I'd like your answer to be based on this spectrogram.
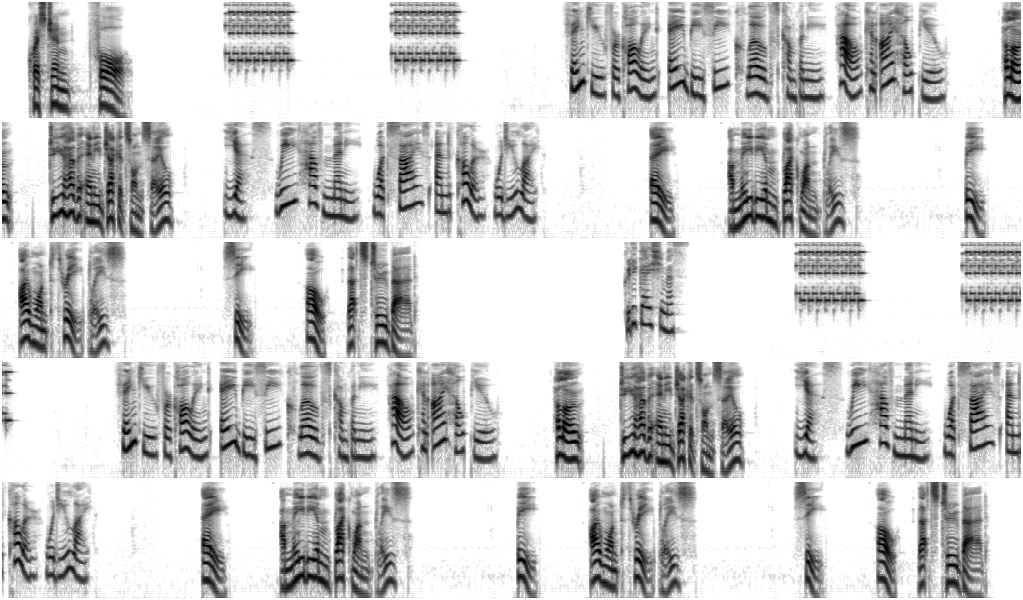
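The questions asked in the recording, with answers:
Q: Yes, we have many. What size and color would you like?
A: A: A medium black one, please.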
